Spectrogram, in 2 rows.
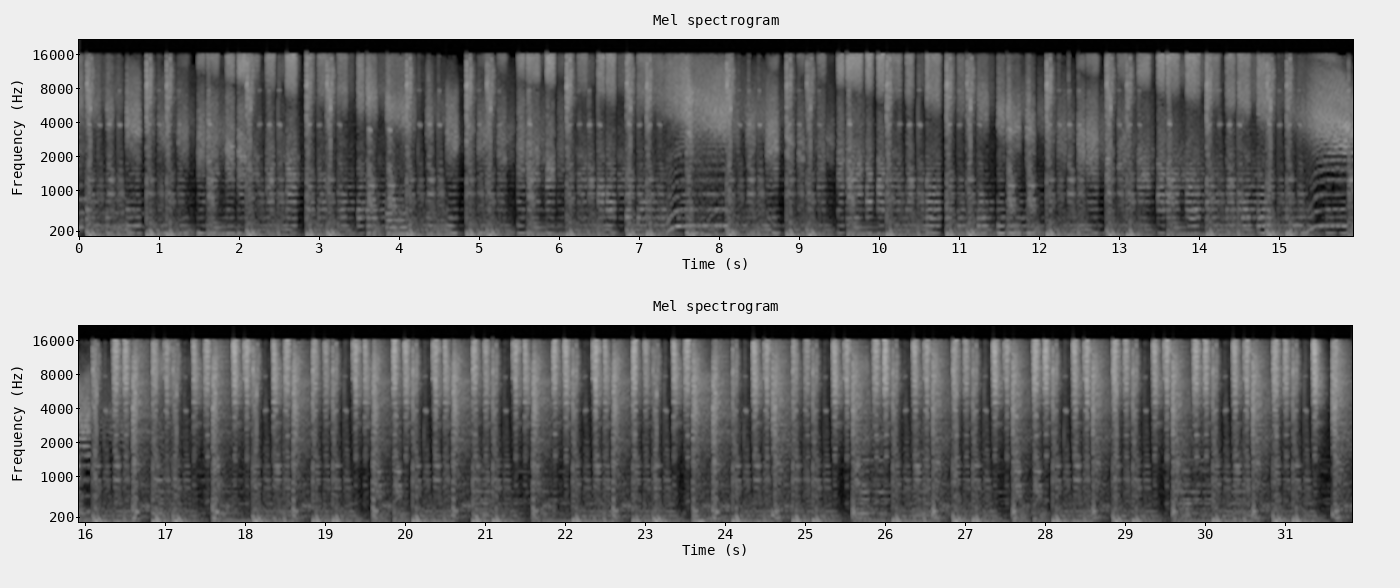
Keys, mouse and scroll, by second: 1.0 click, 1.1 s, 2.4 s, 4.8 s, 6.4 s, 8.8 Tab, 9.6 Tab, 10.1 a, 11.8-12.7 middle drag, 13.2 middle click, 14.4-15.4 middle drag, 15.4 s, 16.3-18.6 middle drag, 19.5 Tab, 20.1 h, 20.5 Tab, 22.4 Tab, 24.8 middle click, 24.9 s, 26.0 s, 28.1 s, 28.3 y, 28.9 s.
